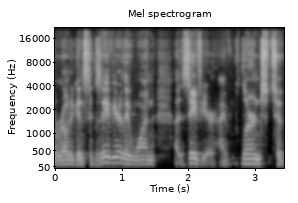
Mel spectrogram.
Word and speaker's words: Xavier: won on the road against Xavier they won Xavier I've learned to pronounce that correctly they also won against Creighton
